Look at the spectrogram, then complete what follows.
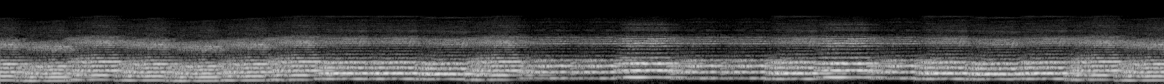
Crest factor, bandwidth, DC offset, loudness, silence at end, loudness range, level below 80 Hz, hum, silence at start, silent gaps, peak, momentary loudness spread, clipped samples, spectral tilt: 14 dB; 10.5 kHz; under 0.1%; -16 LUFS; 0 s; 2 LU; -66 dBFS; none; 0 s; none; -2 dBFS; 5 LU; under 0.1%; -5.5 dB/octave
